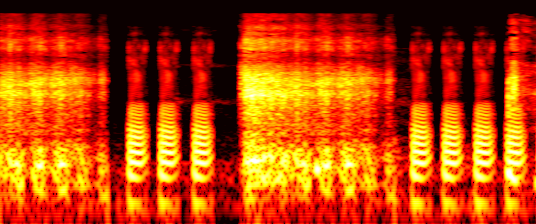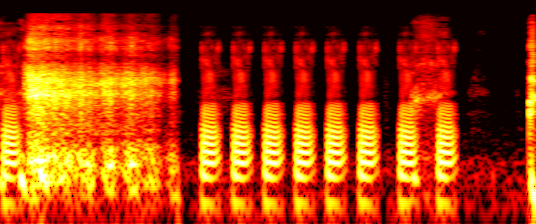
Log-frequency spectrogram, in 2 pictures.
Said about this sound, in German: Carmen hat glücklicherweise dieses Furzgeräusch gefunden bei uns im System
